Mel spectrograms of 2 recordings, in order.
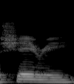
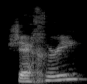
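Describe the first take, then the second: First: The H sound in the middle is left out. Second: The H sound in the middle is pronounced. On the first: "You just forgot to pronounce the H" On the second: "like you would pronounce the H in that?"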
